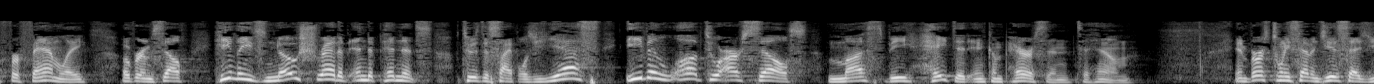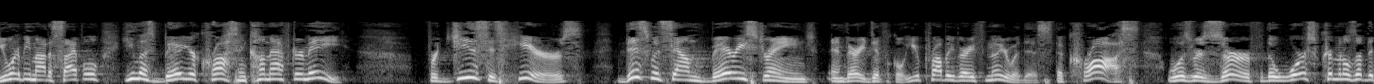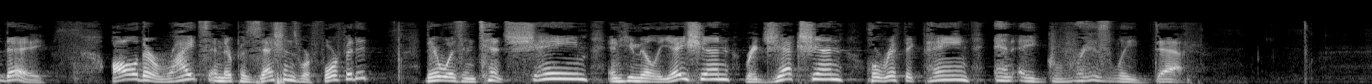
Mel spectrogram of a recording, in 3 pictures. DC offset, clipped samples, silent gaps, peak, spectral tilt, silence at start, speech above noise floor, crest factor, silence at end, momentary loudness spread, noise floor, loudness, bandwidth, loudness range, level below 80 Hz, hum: under 0.1%; under 0.1%; none; 0 dBFS; -5.5 dB/octave; 0 s; 42 dB; 14 dB; 1.85 s; 10 LU; -55 dBFS; -13 LUFS; 8 kHz; 5 LU; -44 dBFS; none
